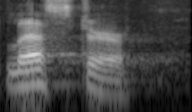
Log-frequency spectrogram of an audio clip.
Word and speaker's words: Leicester: Leicester, in England.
